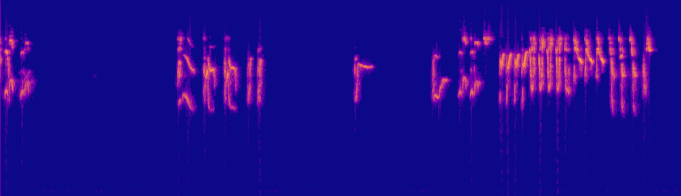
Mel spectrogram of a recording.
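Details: Black siskin song in scattered bursts: short high twittering phrases separated by silences, then a dense run of rapid buzzy chirps near the end, over a quiet background.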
